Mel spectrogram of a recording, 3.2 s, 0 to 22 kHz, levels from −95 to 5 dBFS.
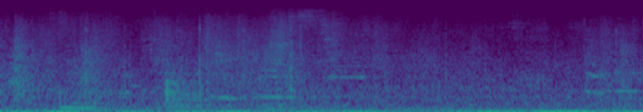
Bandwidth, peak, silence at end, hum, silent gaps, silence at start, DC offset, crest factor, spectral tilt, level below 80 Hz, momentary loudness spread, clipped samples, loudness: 13.5 kHz; -34 dBFS; 0 s; none; none; 0 s; under 0.1%; 10 dB; -4.5 dB/octave; -52 dBFS; 6 LU; under 0.1%; -54 LUFS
